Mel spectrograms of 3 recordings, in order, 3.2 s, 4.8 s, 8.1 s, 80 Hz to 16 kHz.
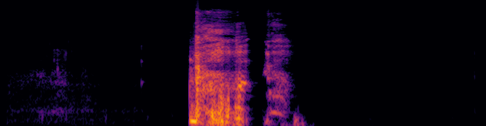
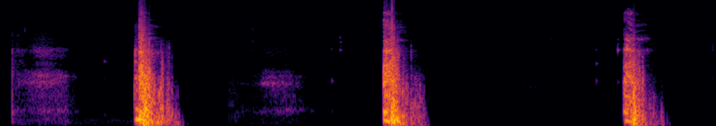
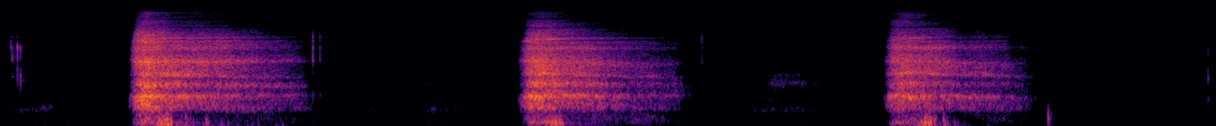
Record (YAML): cough_length: 3.2 s
cough_amplitude: 32766
cough_signal_mean_std_ratio: 0.27
three_cough_length: 4.8 s
three_cough_amplitude: 32768
three_cough_signal_mean_std_ratio: 0.25
exhalation_length: 8.1 s
exhalation_amplitude: 24467
exhalation_signal_mean_std_ratio: 0.38
survey_phase: beta (2021-08-13 to 2022-03-07)
age: 18-44
gender: Male
wearing_mask: 'No'
symptom_cough_any: true
symptom_shortness_of_breath: true
symptom_diarrhoea: true
symptom_fatigue: true
symptom_headache: true
symptom_change_to_sense_of_smell_or_taste: true
symptom_loss_of_taste: true
symptom_onset: 3 days
smoker_status: Current smoker (1 to 10 cigarettes per day)
respiratory_condition_asthma: false
respiratory_condition_other: false
recruitment_source: Test and Trace
submission_delay: 2 days
covid_test_result: Positive
covid_test_method: RT-qPCR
